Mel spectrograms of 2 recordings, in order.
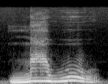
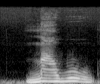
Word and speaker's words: Mawu: Mawu. Mawu. M-A-W-U. That's M-A-W-U. Mawu. According to the Ashanti peoples of Ghana, Mawu is the ultimate queen, the goddess of the universe.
